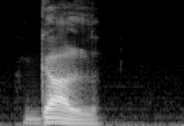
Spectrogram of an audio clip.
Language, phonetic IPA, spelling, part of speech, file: Polish, [ɡal], Gal, noun, Pl-Gal.ogg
